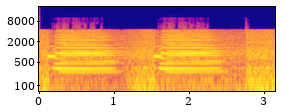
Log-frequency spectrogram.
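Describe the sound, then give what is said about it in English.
A train horn sounds two long, loud, steady blasts separated by a short gap, with a third blast just starting as it ends, with no voices. “I'll give it 2.5 toots as well of the nostalgia train.”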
